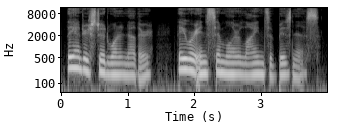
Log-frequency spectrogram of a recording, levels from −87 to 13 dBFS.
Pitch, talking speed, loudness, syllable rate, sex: 185 Hz, 150 wpm, -16 LUFS, 6.6 syllables/s, female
